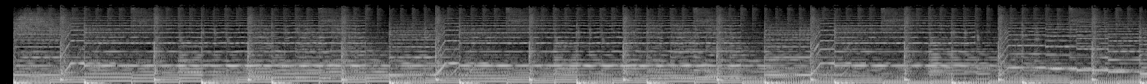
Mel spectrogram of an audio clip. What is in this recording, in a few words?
Adventure BGM Cheerful; galaxy fraulein yuna music wave 3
